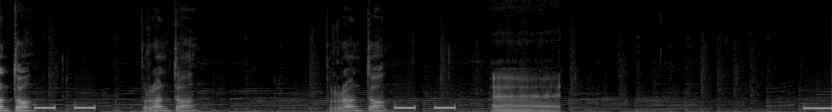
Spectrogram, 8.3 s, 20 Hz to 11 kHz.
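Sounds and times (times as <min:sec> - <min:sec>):
speech: 0:00.0 - 0:00.4, 0:01.4 - 0:02.1, 0:03.3 - 0:04.0, 0:04.9 - 0:05.7
busy tone beep after a dropped phone call: 0:00.3 - 0:01.0, 0:03.9 - 0:04.6.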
